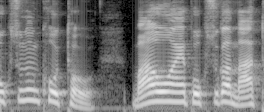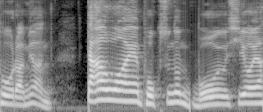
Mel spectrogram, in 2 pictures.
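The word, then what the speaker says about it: māua: 그럼 여기서부터는 그 4개의 단어 마우와 마토 그리고 타우와 타토의 원어 발음으로 한번 들어보시겠습니다. 마우아, 마우아.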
